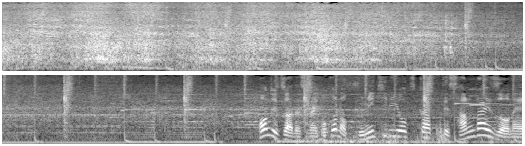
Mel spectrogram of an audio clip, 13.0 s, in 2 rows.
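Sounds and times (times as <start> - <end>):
electric train passing at speed: 0.0 - 13.0.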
